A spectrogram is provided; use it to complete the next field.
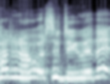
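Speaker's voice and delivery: mock flustered, at-a-loss, panicked, helpless voice. Retelling a lab reaction going too fast: retelling own panic. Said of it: "And then I was panicking".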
